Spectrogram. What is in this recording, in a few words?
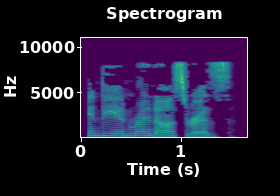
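"indian rhinoceros", British English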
